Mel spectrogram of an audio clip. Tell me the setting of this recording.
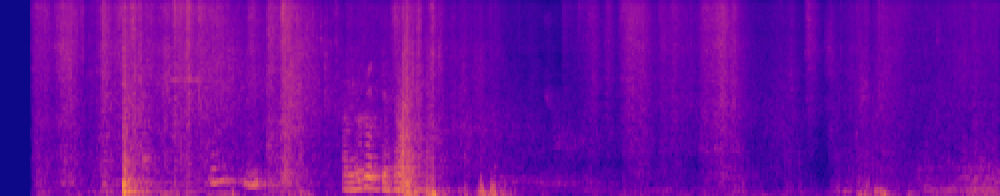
elevator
